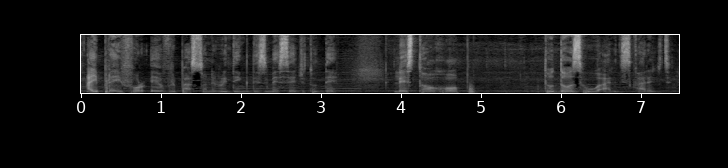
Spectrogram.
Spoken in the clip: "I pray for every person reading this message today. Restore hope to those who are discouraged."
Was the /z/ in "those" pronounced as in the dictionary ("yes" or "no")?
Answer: yes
